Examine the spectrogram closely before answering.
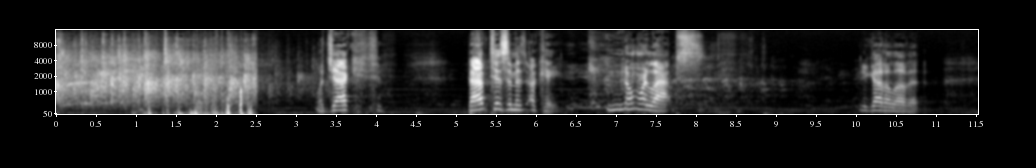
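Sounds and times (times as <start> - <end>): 
crowd applauding: 0.0 - 3.4
speech: 3.3 - 4.2, 5.2 - 8.0, 10.1 - 10.9
laughter: 6.3 - 10.6.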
